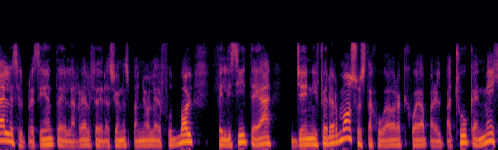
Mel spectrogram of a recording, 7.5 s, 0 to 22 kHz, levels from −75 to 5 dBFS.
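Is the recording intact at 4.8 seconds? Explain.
Yes, the speech at 4.8 seconds is intact, carried through the Bluetooth mSBC headset codec with its usual band limit, nothing above about 7.7 kHz.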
